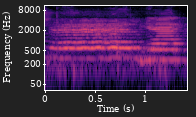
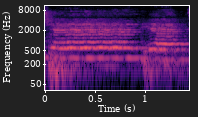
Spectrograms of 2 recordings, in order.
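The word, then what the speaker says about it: caeli et: Pleni sunt celiet terra. The li-et, that's divided into one syllable. So listen to that one more time. Pleni sunt celiet terra.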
